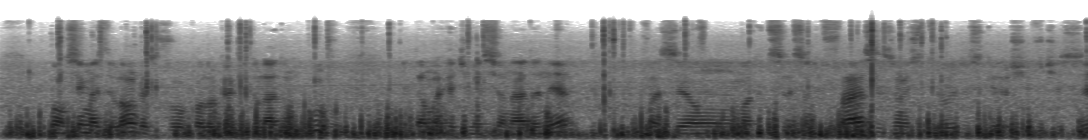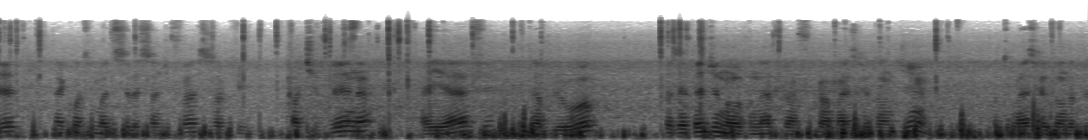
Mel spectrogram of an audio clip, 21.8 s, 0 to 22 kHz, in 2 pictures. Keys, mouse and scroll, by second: 0.4 click, 1.5 KP_1, 2.4 shift+a, 3.0 click, 3.7 click, 4.0 s, 4.8 s, 7.8 ctrl+Tab, 8.5 e, 9.1 s, 10.9 ctrl+Tab, 11.4 click, 12.4 z, 12.9 alt+v, 13.7 alt+v, 13.7 z, 13.9 super+right click, 14.1 super+click, 14.9 ctrl+Tab, 15.3 click, 16.0 w, 17.5 ctrl+Tab, 19.4 KP_6, 19.7 KP_7, 20.3 z, 21.4 KP_5.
